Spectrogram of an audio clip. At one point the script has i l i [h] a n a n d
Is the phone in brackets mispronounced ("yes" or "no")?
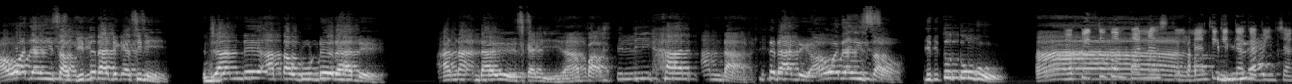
no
